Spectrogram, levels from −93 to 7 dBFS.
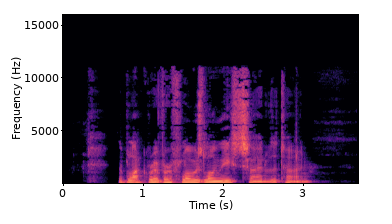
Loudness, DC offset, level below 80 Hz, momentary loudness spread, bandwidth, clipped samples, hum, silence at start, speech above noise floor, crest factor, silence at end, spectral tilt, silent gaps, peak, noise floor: -22 LUFS; under 0.1%; -56 dBFS; 10 LU; 11.5 kHz; under 0.1%; none; 0.3 s; 27 dB; 18 dB; 0.6 s; -5 dB/octave; 0.64-0.68 s; -6 dBFS; -49 dBFS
